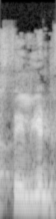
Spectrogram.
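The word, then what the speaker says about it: salient: चुप होना एक होता सेलिट फीचर ध्यान रखिए इसको सेलिट बोलते हैं सेलिट एस ए एल आई एनटी सलिंट का मतलब होता है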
